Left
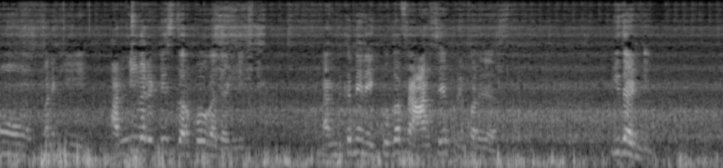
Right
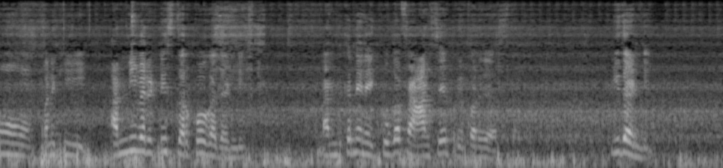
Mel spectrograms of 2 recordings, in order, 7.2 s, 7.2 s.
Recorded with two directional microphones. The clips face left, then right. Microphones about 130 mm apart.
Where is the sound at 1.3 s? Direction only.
70° right (ahead or behind).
